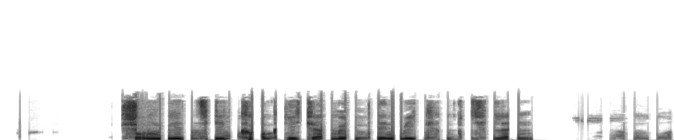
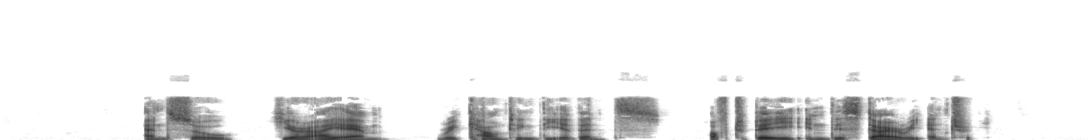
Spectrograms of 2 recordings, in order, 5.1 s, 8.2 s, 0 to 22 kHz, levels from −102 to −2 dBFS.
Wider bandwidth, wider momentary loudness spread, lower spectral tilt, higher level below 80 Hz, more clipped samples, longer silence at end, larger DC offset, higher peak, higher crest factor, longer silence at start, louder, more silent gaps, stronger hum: about the same, 7.4 kHz vs 7.2 kHz; about the same, 14 LU vs 13 LU; about the same, -5 dB/octave vs -4.5 dB/octave; first, -48 dBFS vs -60 dBFS; neither; second, 0 s vs 0.9 s; neither; about the same, 0 dBFS vs -2 dBFS; second, 16 dB vs 26 dB; second, 0.9 s vs 1.1 s; first, -15 LUFS vs -25 LUFS; first, 4.09-4.29 s, 4.37-4.41 s, 4.52-4.58 s vs none; neither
